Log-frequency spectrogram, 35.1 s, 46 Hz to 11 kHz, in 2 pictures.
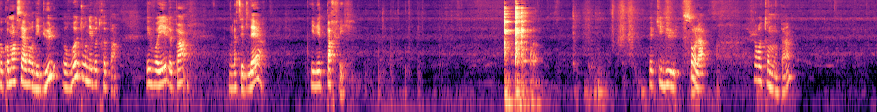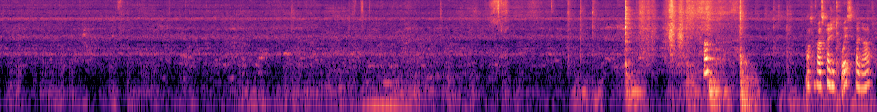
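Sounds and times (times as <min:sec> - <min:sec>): faint steady hiss: 0:00.0 - 0:35.0.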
